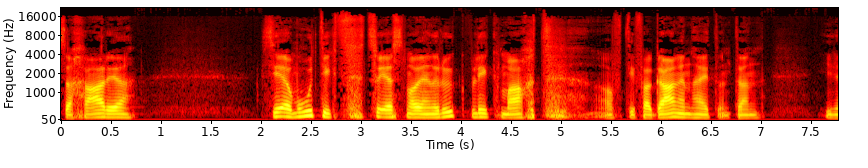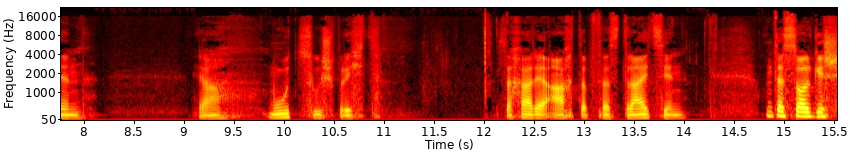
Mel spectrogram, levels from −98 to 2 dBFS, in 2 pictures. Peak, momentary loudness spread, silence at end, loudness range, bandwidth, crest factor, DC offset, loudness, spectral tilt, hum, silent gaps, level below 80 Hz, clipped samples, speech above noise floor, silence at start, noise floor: -2 dBFS; 17 LU; 0 s; 9 LU; over 20 kHz; 24 dB; under 0.1%; -25 LUFS; -5.5 dB/octave; none; none; -66 dBFS; under 0.1%; 42 dB; 0 s; -66 dBFS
